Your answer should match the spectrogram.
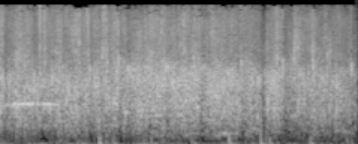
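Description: Steady, dense audience applause fills the whole stretch, a broad wash of many hands clapping at an even loudness with no voices on top.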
